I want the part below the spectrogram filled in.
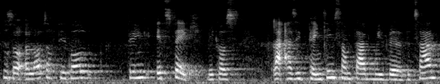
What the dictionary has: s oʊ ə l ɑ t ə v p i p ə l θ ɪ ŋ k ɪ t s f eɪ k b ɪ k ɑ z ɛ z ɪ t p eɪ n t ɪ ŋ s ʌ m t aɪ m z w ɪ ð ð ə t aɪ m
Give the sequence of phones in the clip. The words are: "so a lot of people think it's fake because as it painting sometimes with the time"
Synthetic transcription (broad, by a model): s oʊ ə l ɑ t ə v p i p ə l θ ɪ ŋ k ɪ t s f eɪ k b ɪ k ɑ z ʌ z ɪ t p eɪ n t ɪ ŋ s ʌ m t aɪ m w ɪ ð ð ə t aɪ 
